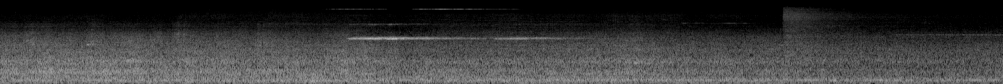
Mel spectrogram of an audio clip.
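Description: A freight train rumbles past on the rails.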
